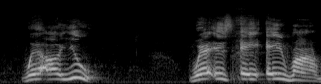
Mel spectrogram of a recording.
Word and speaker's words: Aaron: you say it the first time I said a a Ron because it's pronounced Aaron you're done messed up Aaron now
